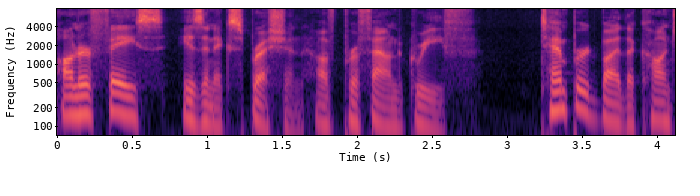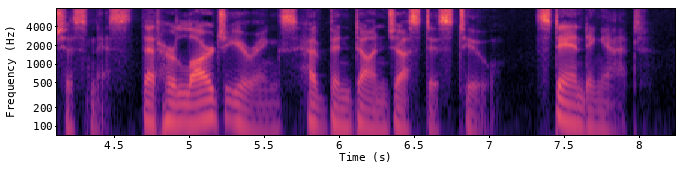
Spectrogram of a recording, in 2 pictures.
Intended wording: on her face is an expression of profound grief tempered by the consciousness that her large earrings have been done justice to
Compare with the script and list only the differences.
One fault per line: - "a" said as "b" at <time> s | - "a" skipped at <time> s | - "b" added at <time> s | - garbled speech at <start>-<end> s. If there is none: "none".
- "standing at" added at 7.3 s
